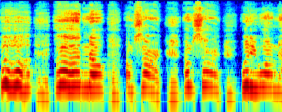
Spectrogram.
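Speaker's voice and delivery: very high, loud, screaming, begging tone. Describing someone threatened with a drill, speaker voices that person: imitating a screaming victim. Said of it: "And the person sitting there screaming".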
